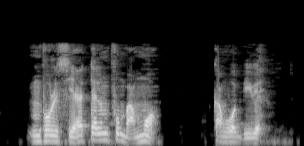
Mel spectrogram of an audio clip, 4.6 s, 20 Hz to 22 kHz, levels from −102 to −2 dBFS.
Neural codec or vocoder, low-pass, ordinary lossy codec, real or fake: none; 7.2 kHz; Opus, 64 kbps; real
